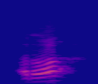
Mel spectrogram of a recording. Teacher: ketika mengucapkan huruf ro ro itu ada ujung lidah kita dia bergetar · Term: taqrir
